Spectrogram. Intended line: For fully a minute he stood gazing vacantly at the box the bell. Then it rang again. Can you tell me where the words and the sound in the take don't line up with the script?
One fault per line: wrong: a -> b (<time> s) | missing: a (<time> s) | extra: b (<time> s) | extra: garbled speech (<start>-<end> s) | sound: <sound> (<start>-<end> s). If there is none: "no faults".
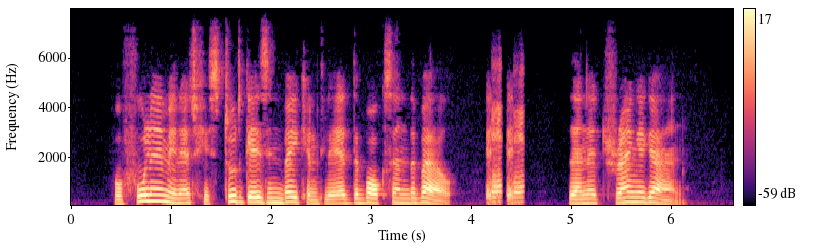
extra: and (3.2 s)
sound: laugh (4.2-4.5 s)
